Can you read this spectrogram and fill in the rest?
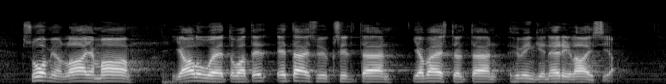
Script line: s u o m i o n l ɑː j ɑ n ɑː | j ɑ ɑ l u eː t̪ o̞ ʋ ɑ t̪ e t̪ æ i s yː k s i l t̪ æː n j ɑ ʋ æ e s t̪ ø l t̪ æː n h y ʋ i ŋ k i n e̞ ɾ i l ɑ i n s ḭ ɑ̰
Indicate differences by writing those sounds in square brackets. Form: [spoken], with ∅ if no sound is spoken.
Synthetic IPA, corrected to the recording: s u o m i o n l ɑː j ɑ [m] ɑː | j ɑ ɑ l u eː t̪ o̞ ʋ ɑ t̪ e t̪ æ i s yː k s i l t̪ æː n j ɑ ʋ æ e s t̪ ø l t̪ æː n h y ʋ i ŋ k i n e̞ ɾ i l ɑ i [∅] s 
